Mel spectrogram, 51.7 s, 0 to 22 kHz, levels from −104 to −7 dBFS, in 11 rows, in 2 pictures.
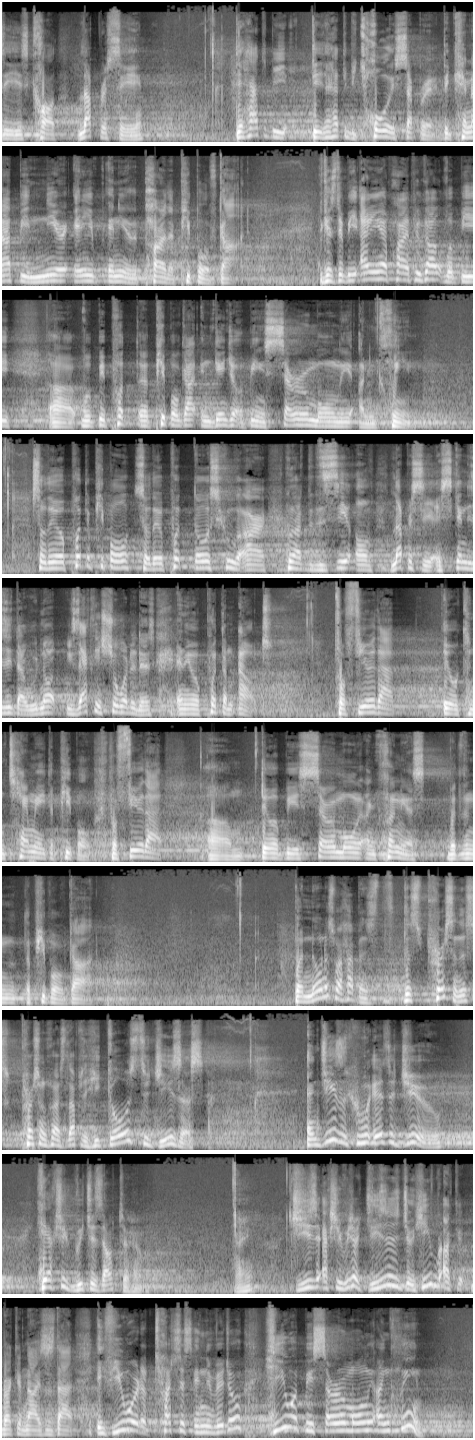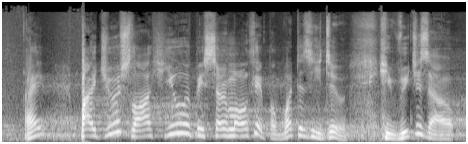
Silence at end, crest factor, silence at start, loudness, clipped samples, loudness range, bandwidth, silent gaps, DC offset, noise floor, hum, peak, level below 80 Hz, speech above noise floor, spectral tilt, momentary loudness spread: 0 s; 16 dB; 0 s; -16 LUFS; under 0.1%; 2 LU; 19.5 kHz; none; under 0.1%; -37 dBFS; none; 0 dBFS; -50 dBFS; 21 dB; -4.5 dB/octave; 13 LU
